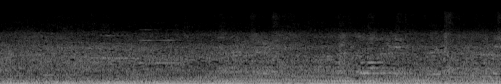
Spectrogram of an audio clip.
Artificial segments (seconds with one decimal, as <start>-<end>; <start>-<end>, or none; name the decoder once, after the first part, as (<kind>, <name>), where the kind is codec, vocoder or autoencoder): 2.0-5.0 (autoencoder, DAC-VAE)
